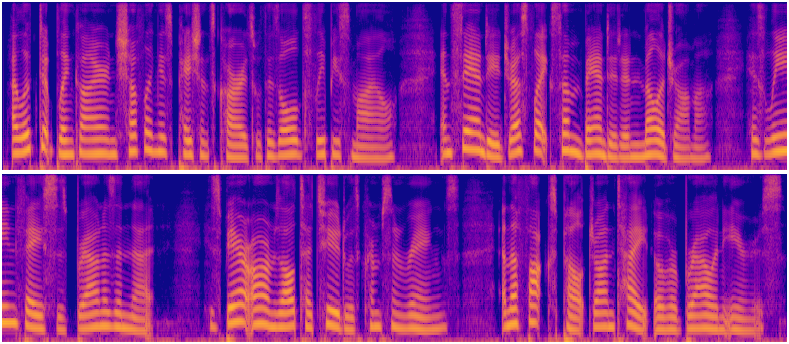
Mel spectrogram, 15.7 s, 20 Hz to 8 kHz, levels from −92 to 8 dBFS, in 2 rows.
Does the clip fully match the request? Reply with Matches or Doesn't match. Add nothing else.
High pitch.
Matches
